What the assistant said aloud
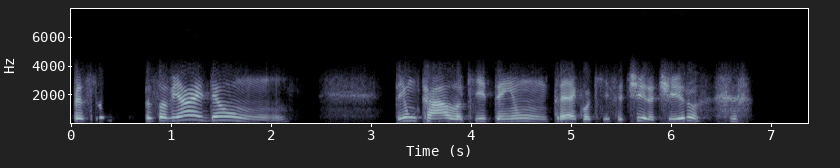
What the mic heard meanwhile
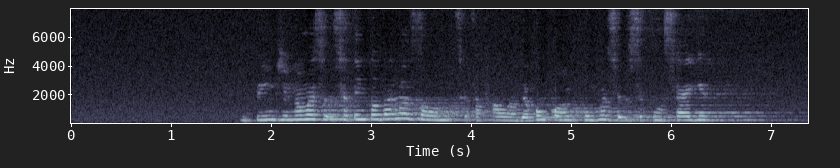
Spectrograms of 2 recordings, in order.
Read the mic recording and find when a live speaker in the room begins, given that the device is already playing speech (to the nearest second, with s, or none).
2 s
